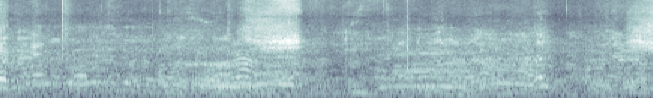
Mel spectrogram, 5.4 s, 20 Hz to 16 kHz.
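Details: Sahiwal bull calves at a cattle market in Mymensingh, Bangladesh, on 11 October 2025: several drawn-out, harmonic moos rise and fall over people talking and general market chatter.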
